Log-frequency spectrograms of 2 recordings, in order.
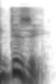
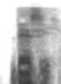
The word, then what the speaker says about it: Desi: and I'll call you dizzy okay Lucille but it's not dizzy Oh how do you say it Daisy no they seized a flower it's desi desi the next few lines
